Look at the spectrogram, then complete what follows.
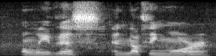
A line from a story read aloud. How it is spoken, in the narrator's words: I muttered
